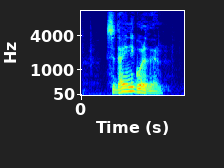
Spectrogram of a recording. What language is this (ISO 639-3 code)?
kab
